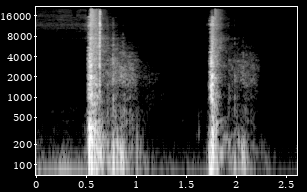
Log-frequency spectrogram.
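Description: Two loud, sharp blasts from a Tokarev TAR 12P shotgun at an outdoor range, spaced just over a second apart, each with a short echoing tail and no talk.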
